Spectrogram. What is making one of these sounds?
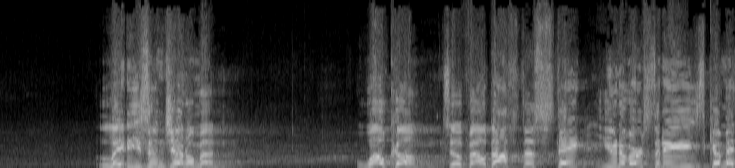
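A man speaks through a loudspeaker, echoing outdoors.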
